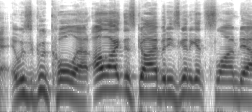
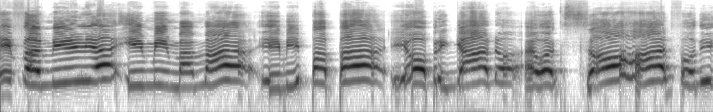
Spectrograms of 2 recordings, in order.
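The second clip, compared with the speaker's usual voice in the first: very high, very slow, drawn-out, tearful, gushing delivery; 11 semitones higher, 5 dB louder than usual. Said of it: "yeah, mate, we get it".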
